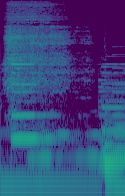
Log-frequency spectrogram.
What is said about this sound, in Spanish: Solamente dedícate a concentrarte en cómo ingresa el aire a tu cuerpo, cómo suena el aire al entrar por tu nariz parecido a las olas del mar, en una inhalación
